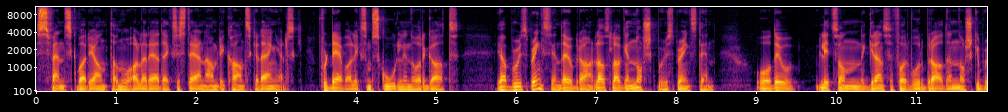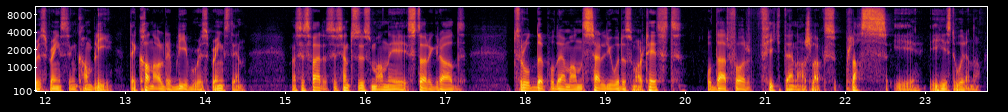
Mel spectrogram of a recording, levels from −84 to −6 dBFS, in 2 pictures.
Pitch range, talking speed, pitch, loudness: 80-100 Hz, 210 wpm, 90 Hz, -20 LUFS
